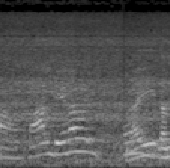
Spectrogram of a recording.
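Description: Hair dryer blowing steadily, with men's voices over it.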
